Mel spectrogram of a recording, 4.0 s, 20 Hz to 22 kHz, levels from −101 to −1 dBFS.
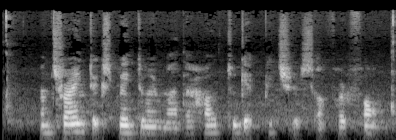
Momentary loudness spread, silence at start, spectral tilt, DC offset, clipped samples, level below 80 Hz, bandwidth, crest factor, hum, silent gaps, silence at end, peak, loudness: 12 LU; 0.05 s; -2 dB/octave; under 0.1%; under 0.1%; -72 dBFS; 17 kHz; 22 dB; none; none; 0 s; 0 dBFS; -22 LUFS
